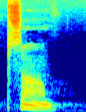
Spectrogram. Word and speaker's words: Psalm: We pronounce the P. It's Psalm. If it's there, use it.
